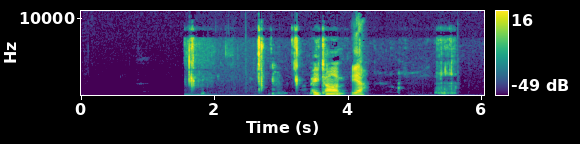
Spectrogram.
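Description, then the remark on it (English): Wet chewing and slurping noises of someone eating come in irregular bursts, with a couple of short spoken words breaking in partway through. “Slurping. Mm-hmm. This is real eating, too, I can tell.”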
